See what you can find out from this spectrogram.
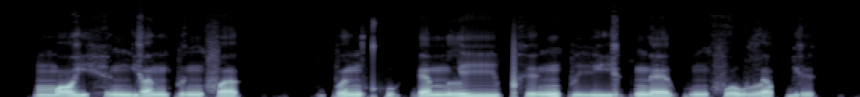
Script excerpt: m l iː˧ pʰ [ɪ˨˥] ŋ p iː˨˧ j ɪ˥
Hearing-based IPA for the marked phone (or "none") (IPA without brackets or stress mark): ɪ˨˥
